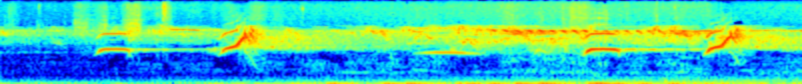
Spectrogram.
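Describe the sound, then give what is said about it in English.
Northern bobwhite calling twice, each call a whistled note followed by a sharp, strongly upslurred whistle that ends higher and louder, with faint background hiss between calls. “that's the bobwhite. The northern bobwhite, another one that basically kind of says its name.”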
